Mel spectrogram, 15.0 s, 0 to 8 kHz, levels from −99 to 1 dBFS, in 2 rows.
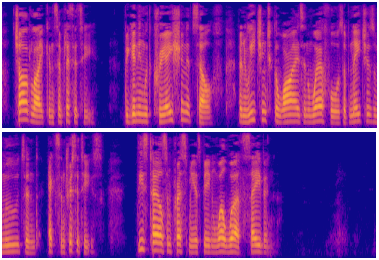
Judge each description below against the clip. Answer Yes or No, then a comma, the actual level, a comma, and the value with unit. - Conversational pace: No, slow, 110 wpm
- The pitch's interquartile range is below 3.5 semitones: Yes, average, 2.7 semitones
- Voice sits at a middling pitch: Yes, medium, 160 Hz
